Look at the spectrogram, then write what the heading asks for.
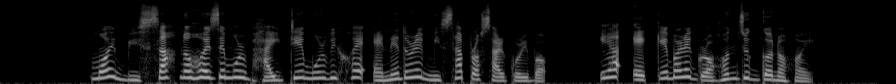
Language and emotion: Assamese, disgusted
